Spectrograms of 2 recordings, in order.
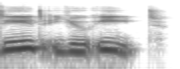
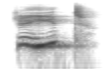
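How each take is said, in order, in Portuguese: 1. Cada palavra é dita separadamente, como um robô. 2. As palavras são ditas juntas, com os sons conectados. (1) "não falam assim, ... Parecendo um robô" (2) "Eles falam"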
